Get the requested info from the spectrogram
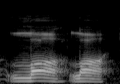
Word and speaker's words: Allah: So, if the letter before the word Allah, it carries a fatha or a dhamma on the top, the word Allah is pronounced how? – Heavily. – Inna Allah, Allah. What if it carries a kasra below it? – Lightly.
